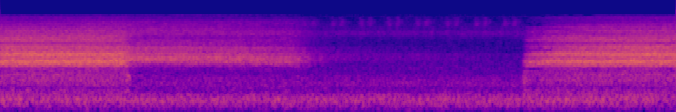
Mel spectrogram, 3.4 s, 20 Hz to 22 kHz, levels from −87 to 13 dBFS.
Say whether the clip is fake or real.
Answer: real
